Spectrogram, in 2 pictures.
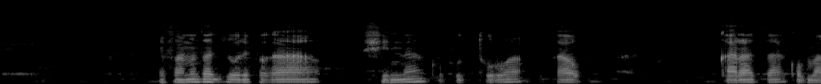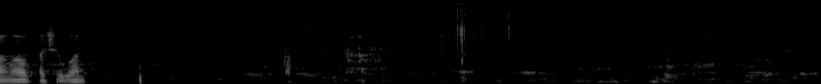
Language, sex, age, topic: Oshiwambo, male, 36-49, finance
